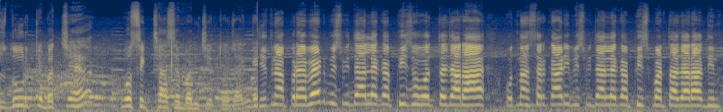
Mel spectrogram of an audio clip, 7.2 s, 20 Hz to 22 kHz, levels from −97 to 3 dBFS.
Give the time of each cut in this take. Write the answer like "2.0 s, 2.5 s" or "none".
2.5 s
